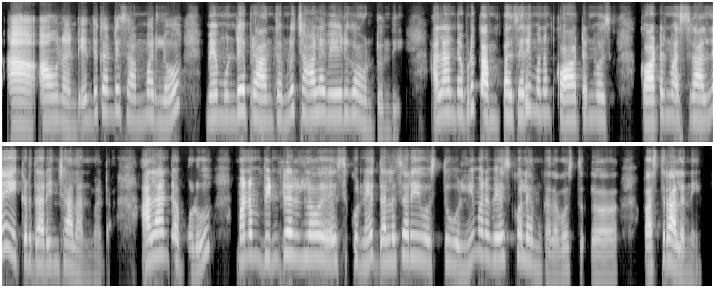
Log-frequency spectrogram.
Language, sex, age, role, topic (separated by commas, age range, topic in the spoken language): Telugu, female, 35-39, guest, స్థలం తక్కువగా ఉన్నా వస్తువులను సులభంగా నిల్వచేసేందుకు మీరు ఏ పద్ధతులు పాటిస్తారు?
